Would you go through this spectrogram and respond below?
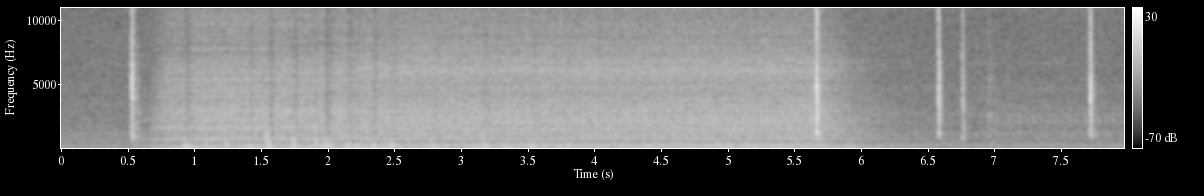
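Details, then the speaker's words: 2001 Chevy S10 V6, heater blower on speed 4 after replacing a fuse (10 A fuse found in the 30 A slot); speeds 1–3 still dead: strong steady fan rush at even pitch without rattles, then cutoff; high speed works. "fan speed 4 was fixed by replacing this fuse there was a 10 amp fuse and a 30 amp fuse hole"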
